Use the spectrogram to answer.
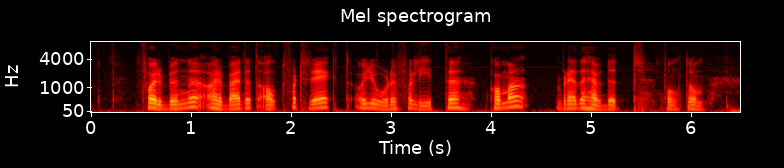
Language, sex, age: Norwegian, male, 39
